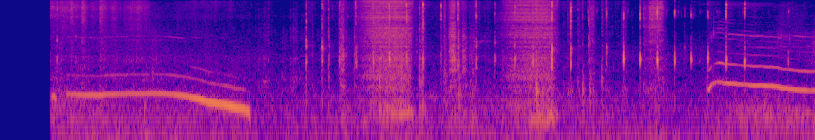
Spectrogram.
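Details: Domestic cat calling, said to be either a mother's angry warning to an intruder while guarding her kittens or kittens crying for their mother; one long drawn-out meow falling at the end, clicking and rustling, then a second rising wail.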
